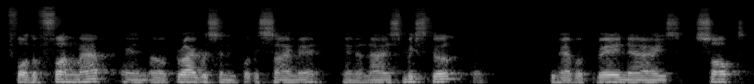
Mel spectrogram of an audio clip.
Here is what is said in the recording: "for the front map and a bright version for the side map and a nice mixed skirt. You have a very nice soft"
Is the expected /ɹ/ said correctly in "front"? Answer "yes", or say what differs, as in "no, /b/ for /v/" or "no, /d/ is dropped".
no, /ɹ/ is dropped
